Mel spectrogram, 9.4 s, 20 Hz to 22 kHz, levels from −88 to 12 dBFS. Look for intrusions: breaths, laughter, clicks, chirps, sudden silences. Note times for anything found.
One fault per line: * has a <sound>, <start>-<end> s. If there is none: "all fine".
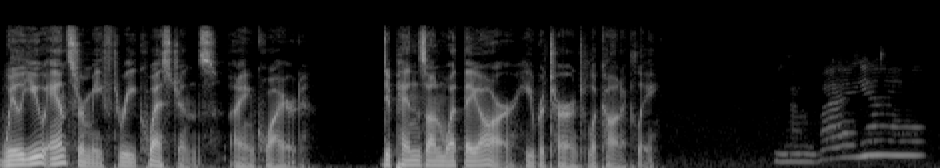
* has a sigh, 7.7-9.3 s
